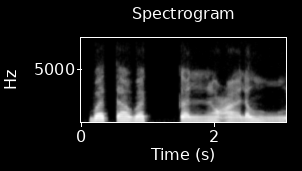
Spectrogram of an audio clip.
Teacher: واو کو ہونٹ کھول کر کے ادا کریں گی · اس کے بعد کاف کی جو تشدید ہے اس کا خیال رکھیں گے کہ 2 دفعہ سنائی دے. یہاں لام ساکنہ کا اظہار ہو رہا ہے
